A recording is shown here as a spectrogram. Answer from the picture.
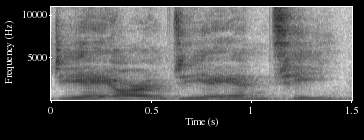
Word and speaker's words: Dardant: My last name is French, Dardant. The T is silent, like the word penis in a jazz band.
